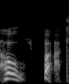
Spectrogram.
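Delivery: dumbstruck, shocked, high-pitched disbelief. Voicing a character recognizing old companions: stunned, in shock. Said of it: "He's kind of in shock".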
